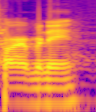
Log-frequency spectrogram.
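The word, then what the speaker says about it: Harmonie: has a name and it's Harmony by the way because the unicorn has like it has like a little thing that says what its name is and her name is Harmony, but it's spelled H A R M O N I E.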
